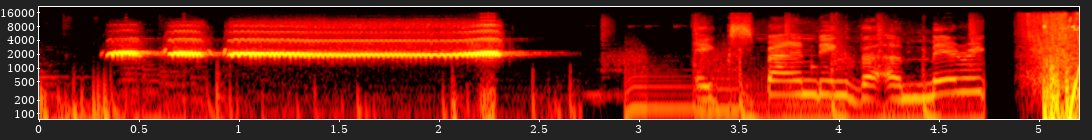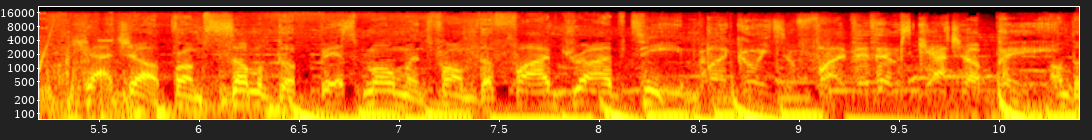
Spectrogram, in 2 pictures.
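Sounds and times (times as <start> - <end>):
referee's whistle blown to end match: 0.4 - 2.5
speech: 3.3 - 4.8, 5.4 - 10.3.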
